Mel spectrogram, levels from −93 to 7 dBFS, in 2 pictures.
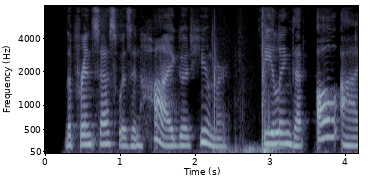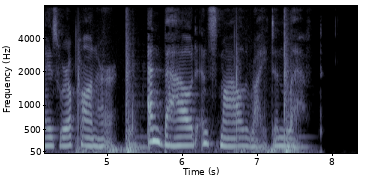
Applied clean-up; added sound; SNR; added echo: none; Walk, footsteps; 6 dB; none.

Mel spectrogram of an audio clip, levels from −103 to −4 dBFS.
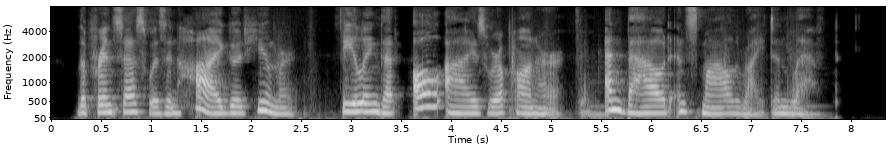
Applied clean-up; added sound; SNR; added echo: neural separator model SepFormer DNS4.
